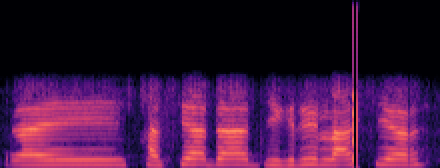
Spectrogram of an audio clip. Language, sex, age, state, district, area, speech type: Bodo, female, 30-45, Assam, Chirang, urban, conversation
